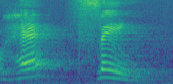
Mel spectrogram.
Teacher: É quando a última sílaba é a mais forte. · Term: oxítona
